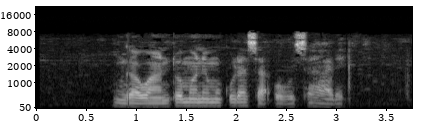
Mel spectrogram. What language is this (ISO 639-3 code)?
lug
